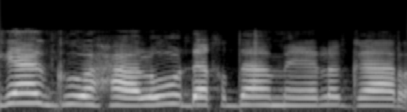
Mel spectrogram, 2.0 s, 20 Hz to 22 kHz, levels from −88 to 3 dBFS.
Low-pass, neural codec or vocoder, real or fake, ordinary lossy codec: 7.2 kHz; codec, 16 kHz, 4 kbps, FunCodec, trained on Chinese and English, 50 frames a second; fake; none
